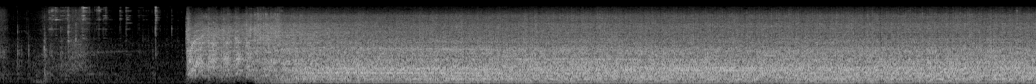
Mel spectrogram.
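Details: 2002 Ford Ranger 2.3, 200,000+ miles, first start after new fuel filter, key cycled three times to build pressure: starter cranks briefly, engine catches quickly into a steady, even idle with no misses or knocks; healthy start.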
